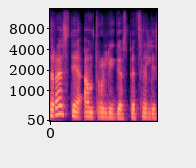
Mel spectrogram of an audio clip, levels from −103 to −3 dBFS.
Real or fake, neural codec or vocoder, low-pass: fake; codec, 44.1 kHz, 7.8 kbps, DAC; 14.4 kHz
